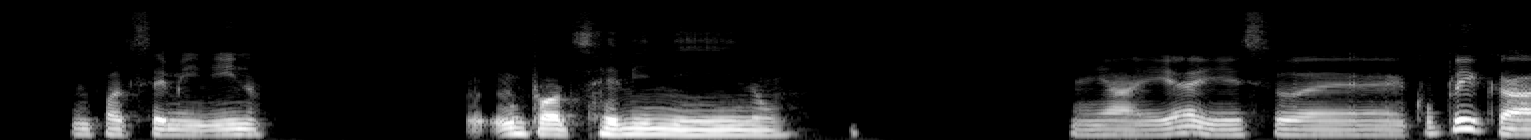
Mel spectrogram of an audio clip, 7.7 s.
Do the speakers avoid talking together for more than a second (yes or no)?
yes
